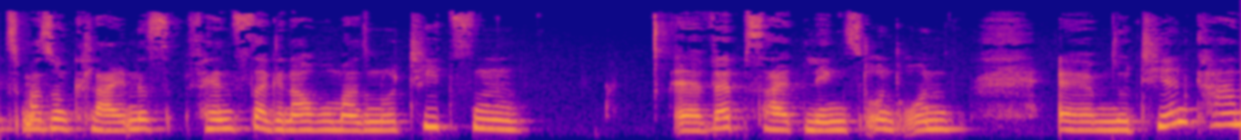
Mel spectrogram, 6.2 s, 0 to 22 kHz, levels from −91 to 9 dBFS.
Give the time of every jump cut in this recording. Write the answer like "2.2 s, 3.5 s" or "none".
1.8 s, 4.3 s

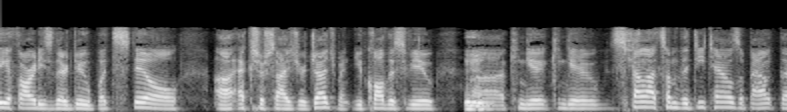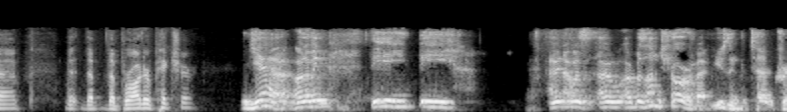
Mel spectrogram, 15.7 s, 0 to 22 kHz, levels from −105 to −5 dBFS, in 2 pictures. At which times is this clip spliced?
5.1 s

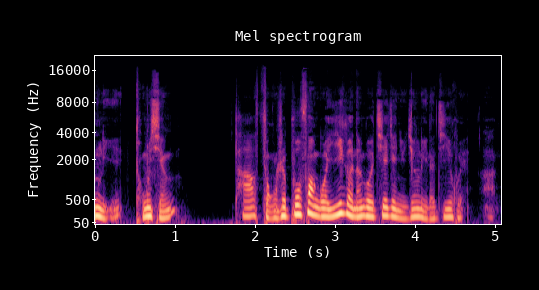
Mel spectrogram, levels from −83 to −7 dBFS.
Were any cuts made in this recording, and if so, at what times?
none

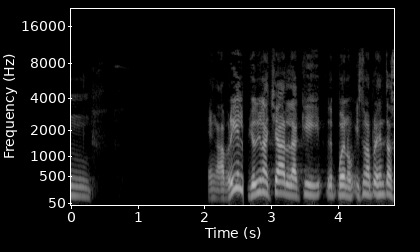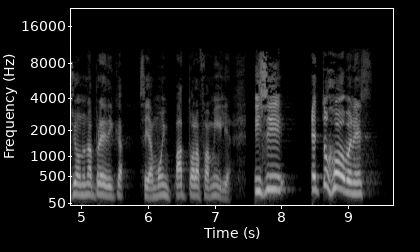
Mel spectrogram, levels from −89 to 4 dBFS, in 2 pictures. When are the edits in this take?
2.6 s, 7.5 s

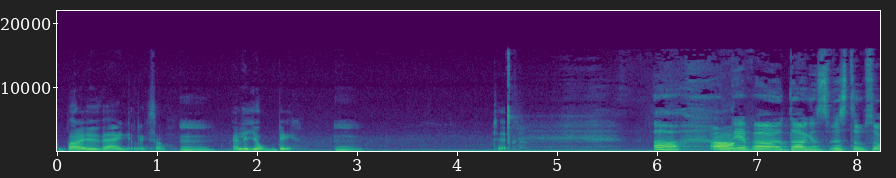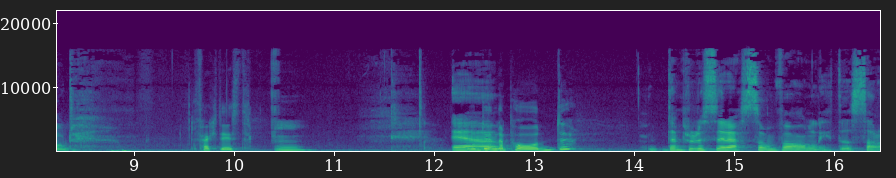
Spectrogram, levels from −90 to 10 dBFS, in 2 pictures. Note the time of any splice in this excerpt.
none

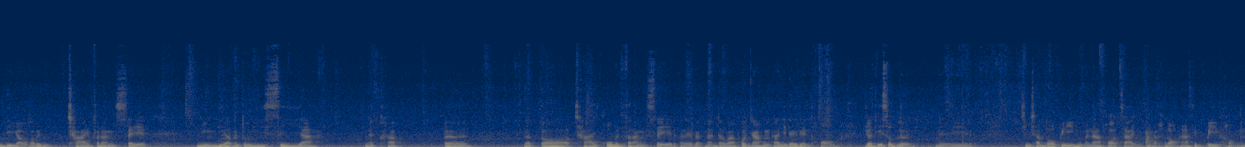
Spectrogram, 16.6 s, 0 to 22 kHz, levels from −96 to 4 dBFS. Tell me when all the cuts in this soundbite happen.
none

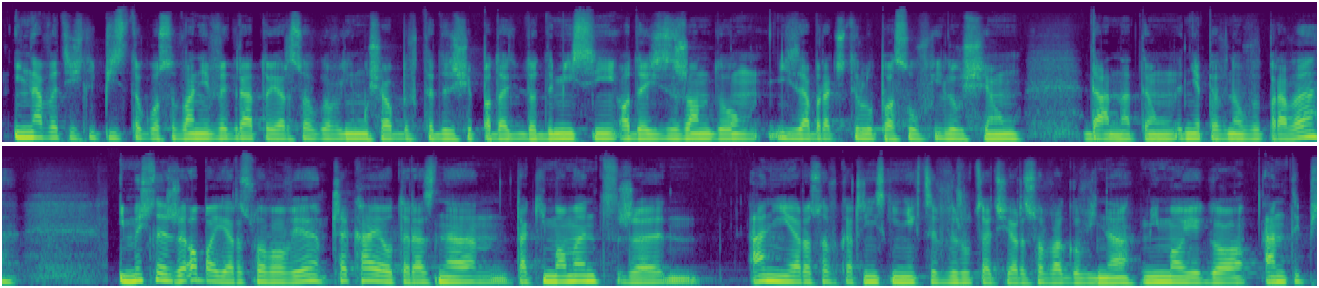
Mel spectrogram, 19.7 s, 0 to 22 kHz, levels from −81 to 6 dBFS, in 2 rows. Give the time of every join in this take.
10.6 s, 18.4 s

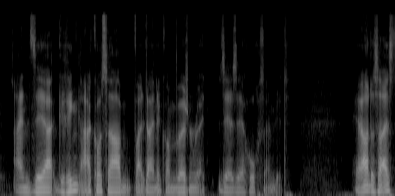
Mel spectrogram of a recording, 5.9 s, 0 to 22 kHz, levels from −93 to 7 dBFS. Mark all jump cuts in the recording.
2.2 s

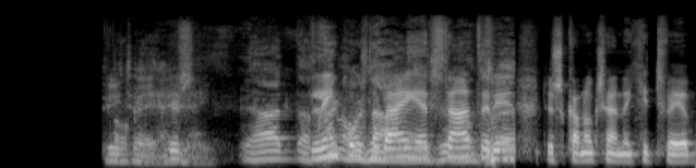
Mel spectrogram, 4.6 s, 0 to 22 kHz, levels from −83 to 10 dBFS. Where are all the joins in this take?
3.4 s

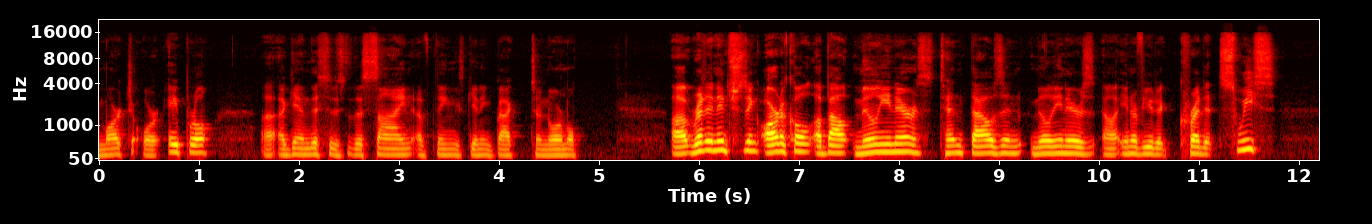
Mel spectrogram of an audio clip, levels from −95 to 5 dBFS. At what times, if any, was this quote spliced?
2.5 s

